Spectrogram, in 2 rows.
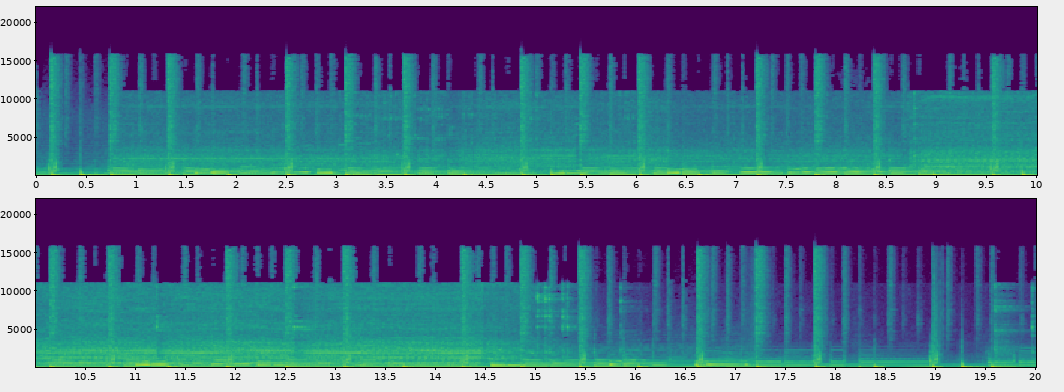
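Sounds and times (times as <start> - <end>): background music with steady beat: 0.0 - 20.0
electric hand mixer running: 0.8 - 15.2.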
